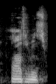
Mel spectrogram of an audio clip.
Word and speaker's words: Artemios: in all the rehearsals he kept saying my name wrong but now he got it right finally I've got it there Artemis welcome to ypf thank you very much thank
